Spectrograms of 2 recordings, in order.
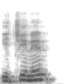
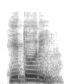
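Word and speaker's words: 一人: So to count one person, it is htori. Be careful. It is not ichin. It is htori.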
